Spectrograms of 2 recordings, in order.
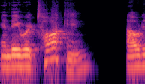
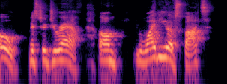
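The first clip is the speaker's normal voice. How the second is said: eager, excited little elephant voice, higher; 5 semitones higher than usual. Telling a story to children, voicing the baby elephant: excited baby elephant voice. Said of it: "the baby elephant is so excited".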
